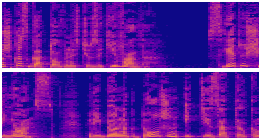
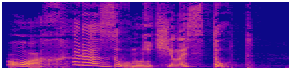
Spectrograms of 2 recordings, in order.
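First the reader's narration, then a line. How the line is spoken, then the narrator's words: Old woman's snort. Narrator (Russian): Фыркнула бабулька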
